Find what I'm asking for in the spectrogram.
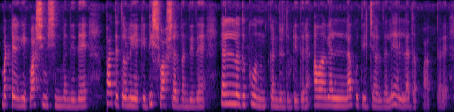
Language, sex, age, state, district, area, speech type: Kannada, female, 30-45, Karnataka, Bangalore Rural, rural, spontaneous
